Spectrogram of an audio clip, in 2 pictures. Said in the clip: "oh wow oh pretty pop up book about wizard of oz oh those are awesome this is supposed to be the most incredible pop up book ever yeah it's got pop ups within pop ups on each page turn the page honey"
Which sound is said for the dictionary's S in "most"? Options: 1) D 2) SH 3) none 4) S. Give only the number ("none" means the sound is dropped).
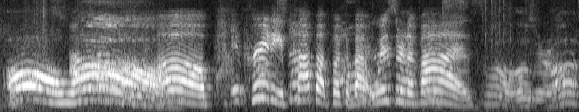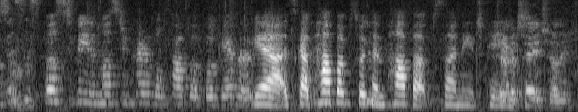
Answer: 4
